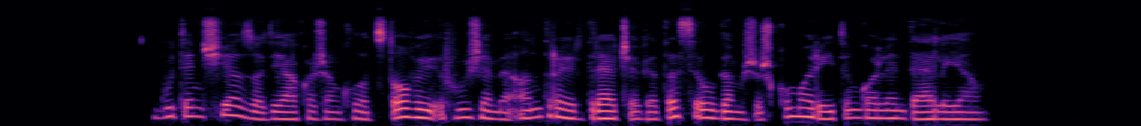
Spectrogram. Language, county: Lithuanian, Vilnius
